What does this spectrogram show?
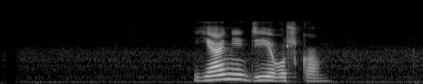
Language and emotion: Russian, neutral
